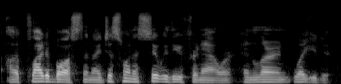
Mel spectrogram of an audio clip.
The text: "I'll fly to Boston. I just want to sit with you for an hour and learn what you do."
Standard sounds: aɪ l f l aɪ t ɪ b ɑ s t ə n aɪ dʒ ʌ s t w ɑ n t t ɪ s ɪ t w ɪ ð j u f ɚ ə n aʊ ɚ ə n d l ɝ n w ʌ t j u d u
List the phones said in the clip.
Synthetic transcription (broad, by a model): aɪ f l aɪ t ɪ b ɑ s t ə n aɪ dʒ ʌ s t w ɑ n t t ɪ s ɪ t w ɪ ð j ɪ f ɚ ə n aʊ ɚ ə n l ɝ n w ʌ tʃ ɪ d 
